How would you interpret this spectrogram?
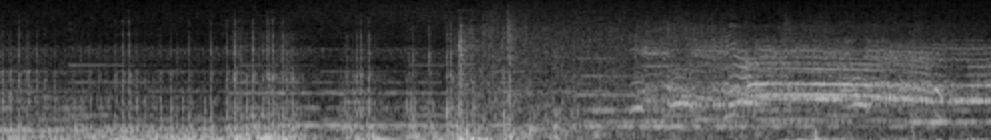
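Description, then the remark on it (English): A chaotic burst of heavy thuds and rushing, splashing noise as a boat capsizes into the water gives way to several voices screaming and crying out together, loud. “You hear splashing into the water, and it sounds like the boat capsizes... And then you hear screaming.”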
